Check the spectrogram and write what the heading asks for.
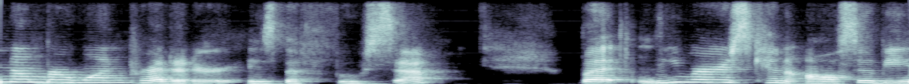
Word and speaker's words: fossa: called the fusa, and that's spelled F-O-S-S-A if you want to look it up.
